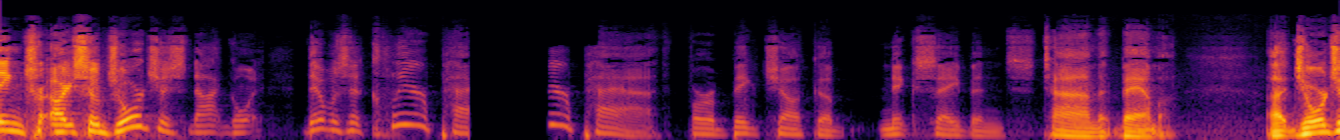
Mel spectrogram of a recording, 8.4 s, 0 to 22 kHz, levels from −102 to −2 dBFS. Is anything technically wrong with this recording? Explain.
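Yes. From 2.93 to 3.82 s there is a stream reconnect. The connection dropped, leaving about 475 ms of silence, then a fresh decoder resumed the speech roughly 418 ms earlier than where it broke off, so a short stretch is heard twice.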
